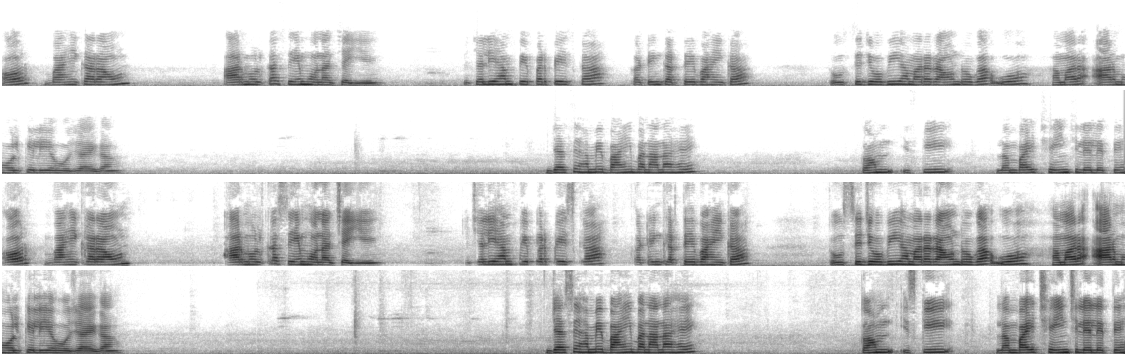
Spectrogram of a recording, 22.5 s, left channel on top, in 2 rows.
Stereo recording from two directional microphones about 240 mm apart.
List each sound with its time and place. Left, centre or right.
0.0 s a woman's voice: right
2.2 s a woman's voice: right
16.7 s a woman's voice: centre
19.8 s a woman's voice: right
